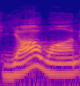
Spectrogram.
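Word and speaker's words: יָוָן: Yawan is how it's pronounced.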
